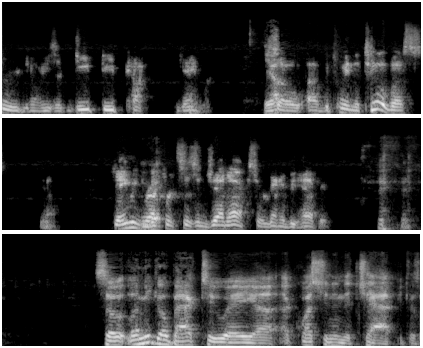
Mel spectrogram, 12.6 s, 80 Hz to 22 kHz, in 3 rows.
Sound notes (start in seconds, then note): 8.0 laughing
